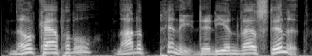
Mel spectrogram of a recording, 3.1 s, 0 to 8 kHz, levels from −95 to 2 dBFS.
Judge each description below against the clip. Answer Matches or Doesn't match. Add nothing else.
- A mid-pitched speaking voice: Matches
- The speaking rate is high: Doesn't match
